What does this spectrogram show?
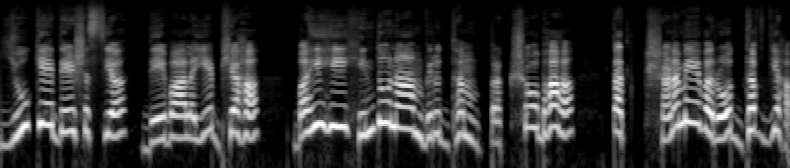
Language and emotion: Sanskrit, angry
